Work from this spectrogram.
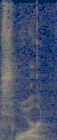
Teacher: we're going to probably have an unreleased T there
